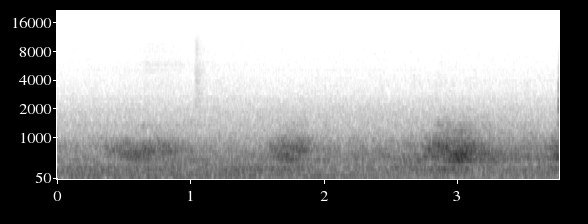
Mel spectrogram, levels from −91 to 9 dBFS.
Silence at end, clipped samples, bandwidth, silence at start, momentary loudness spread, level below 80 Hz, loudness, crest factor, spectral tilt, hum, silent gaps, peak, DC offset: 0 s; under 0.1%; 4.3 kHz; 0 s; 14 LU; -44 dBFS; -26 LUFS; 20 dB; -11 dB/octave; none; none; -6 dBFS; under 0.1%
